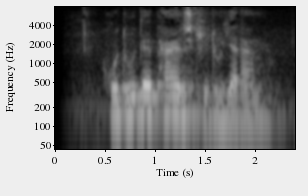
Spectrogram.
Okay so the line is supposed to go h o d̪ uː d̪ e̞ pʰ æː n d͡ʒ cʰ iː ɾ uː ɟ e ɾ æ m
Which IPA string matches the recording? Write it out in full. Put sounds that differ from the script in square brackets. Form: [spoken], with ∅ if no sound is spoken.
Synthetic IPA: h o d̪ uː d̪ e̞ pʰ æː n d͡ʒ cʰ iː [l] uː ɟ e ɾ æ m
